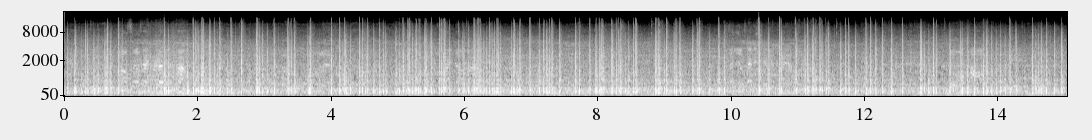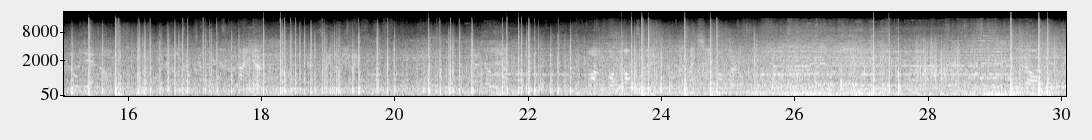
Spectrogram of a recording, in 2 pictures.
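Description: Fireworks display: a dense, continuous string of bangs and crackles, with no let-up.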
